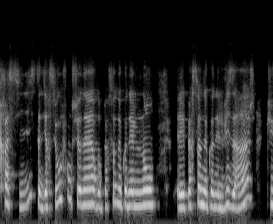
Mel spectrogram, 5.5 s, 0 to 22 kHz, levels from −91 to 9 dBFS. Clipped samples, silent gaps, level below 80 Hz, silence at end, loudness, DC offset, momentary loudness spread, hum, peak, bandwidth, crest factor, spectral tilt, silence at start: under 0.1%; none; -66 dBFS; 0 s; -18 LUFS; under 0.1%; 9 LU; none; -4 dBFS; 7.8 kHz; 14 dB; -6 dB/octave; 0 s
